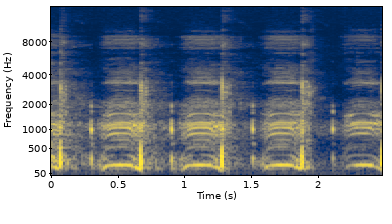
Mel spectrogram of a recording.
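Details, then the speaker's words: Willow Go wearable in-bra breast pump, up to 280 mmHg suction, in stimulation mode: fast, short rhythmic suction cycles of about two a second, with a whirring pump note and clicks. "the shorter suctions, so that’s stimulation mode."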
